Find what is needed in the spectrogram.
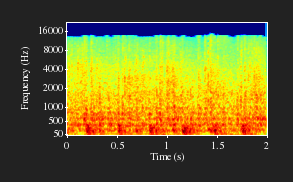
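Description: Many members of parliament thumping their desks in approval, a dense, irregular patter of thuds.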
